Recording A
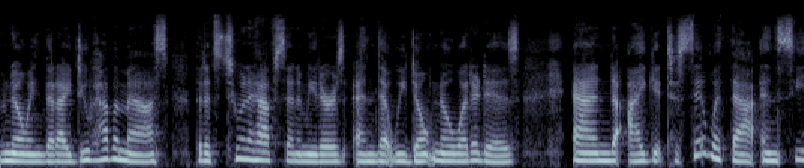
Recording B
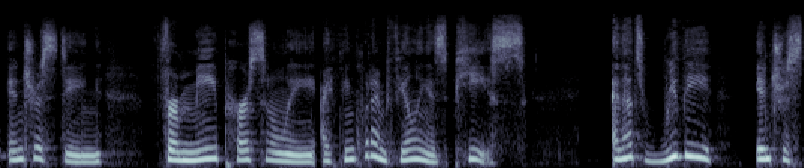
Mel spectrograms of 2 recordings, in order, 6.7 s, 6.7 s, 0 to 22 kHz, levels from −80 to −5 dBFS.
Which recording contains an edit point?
B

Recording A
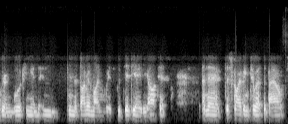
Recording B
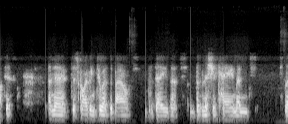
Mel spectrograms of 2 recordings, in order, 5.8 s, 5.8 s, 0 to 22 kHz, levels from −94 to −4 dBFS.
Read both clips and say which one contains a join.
B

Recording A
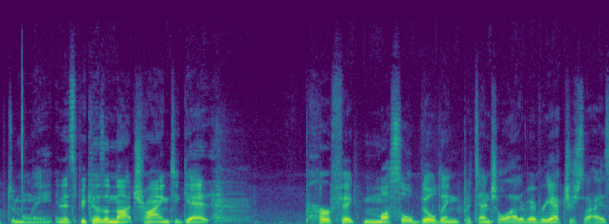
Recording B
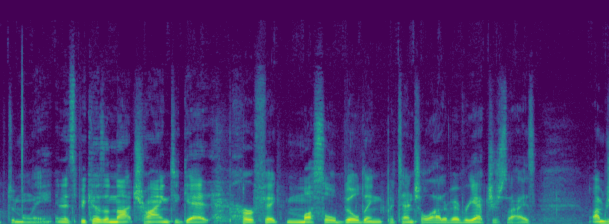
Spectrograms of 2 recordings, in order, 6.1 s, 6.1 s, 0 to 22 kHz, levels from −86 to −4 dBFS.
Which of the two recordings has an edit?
B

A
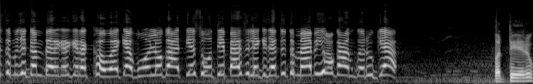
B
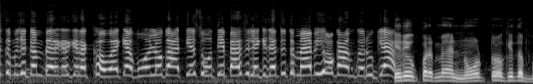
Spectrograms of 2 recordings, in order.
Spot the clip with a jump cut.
B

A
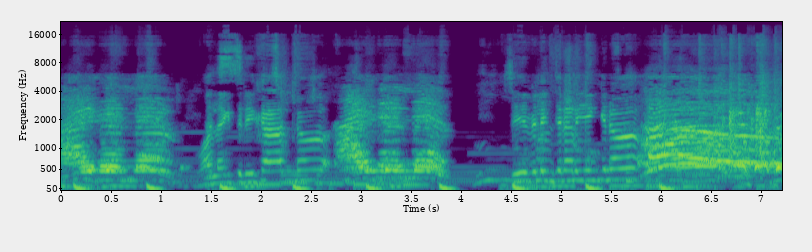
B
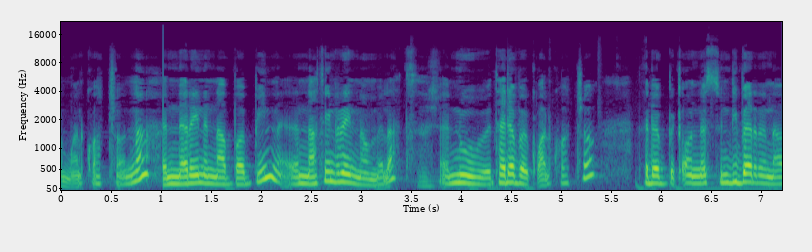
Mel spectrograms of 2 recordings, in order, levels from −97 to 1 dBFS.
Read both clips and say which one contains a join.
B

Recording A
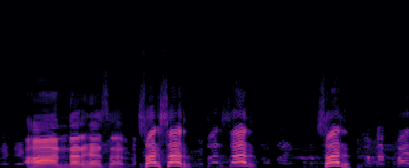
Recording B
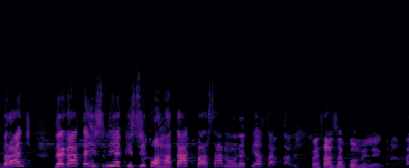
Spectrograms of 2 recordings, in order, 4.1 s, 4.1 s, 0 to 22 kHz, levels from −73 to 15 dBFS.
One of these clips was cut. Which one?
A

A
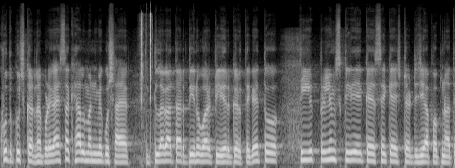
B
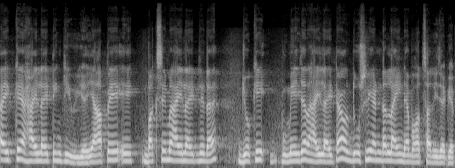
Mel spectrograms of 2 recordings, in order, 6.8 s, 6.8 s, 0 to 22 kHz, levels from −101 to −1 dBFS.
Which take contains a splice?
A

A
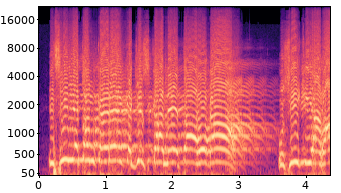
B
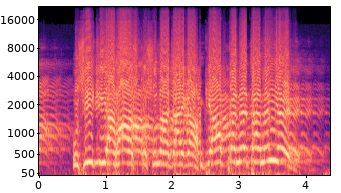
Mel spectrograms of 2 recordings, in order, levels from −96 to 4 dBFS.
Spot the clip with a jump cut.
B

